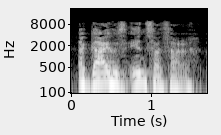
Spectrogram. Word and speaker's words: samsara: Mispronounced samsara, okay? You can't have an M in Sanskrit before an S, okay? Never. Okay, it's samsara, like a French N, samsara.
